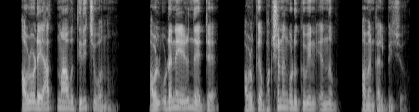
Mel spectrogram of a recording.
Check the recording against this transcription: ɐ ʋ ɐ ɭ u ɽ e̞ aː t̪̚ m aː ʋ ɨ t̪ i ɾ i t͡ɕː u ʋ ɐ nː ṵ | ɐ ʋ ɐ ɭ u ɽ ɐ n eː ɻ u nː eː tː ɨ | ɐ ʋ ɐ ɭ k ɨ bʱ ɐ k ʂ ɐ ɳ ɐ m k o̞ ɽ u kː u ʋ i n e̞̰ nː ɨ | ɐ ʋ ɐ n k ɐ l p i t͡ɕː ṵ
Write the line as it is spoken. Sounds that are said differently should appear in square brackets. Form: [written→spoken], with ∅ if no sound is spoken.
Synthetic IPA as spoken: ɐ ʋ ɐ ɭ u ɽ e̞ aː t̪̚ m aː ʋ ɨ t̪ i ɾ i t͡ɕː u ʋ ɐ nː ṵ | ɐ ʋ ɐ ɭ u ɽ ɐ n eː ɻ u nː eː tː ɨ | ɐ ʋ ɐ ɭ k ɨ bʱ ɐ k ʂ ɐ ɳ ɐ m k o̞ ɽ u kː u ʋ i n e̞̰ nː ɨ | ɐ ʋ ɐ n k ɐ l p i t͡ɕː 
